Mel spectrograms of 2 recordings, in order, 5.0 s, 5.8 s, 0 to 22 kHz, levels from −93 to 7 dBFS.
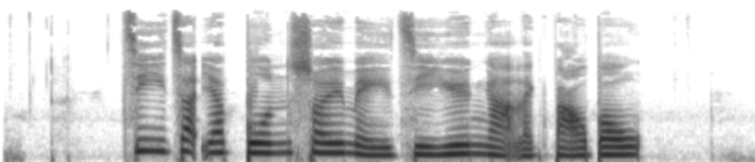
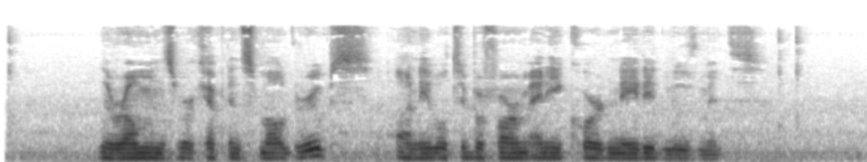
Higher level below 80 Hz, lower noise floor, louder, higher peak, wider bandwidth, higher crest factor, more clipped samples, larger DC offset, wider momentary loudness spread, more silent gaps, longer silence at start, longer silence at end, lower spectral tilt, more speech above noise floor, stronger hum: about the same, -42 dBFS vs -46 dBFS; first, -63 dBFS vs -45 dBFS; first, -15 LUFS vs -20 LUFS; about the same, -2 dBFS vs -2 dBFS; first, 16.5 kHz vs 11.5 kHz; about the same, 14 dB vs 18 dB; neither; neither; second, 5 LU vs 12 LU; neither; first, 0.85 s vs 0.65 s; about the same, 0.8 s vs 0.75 s; about the same, -6 dB/octave vs -7 dB/octave; first, 49 dB vs 26 dB; neither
